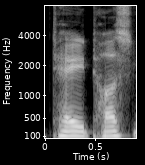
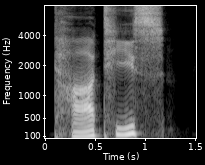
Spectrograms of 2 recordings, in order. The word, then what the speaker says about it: Tatis: Also, you mispronounced one of the biggest star's names in an episode, calling him Fernando Tatis Jr. when it's pronounced Tatis. – Tatis.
